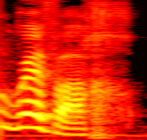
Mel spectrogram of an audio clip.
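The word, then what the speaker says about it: revach (רווח): If you spell revach, resh yud vav ches, and you take the yud out, It's spelled Resh Vav Ches. Revach, Resh Vav Ches, can be spelt, could be pronounced, I'm sorry, Ruach, Spirit.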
